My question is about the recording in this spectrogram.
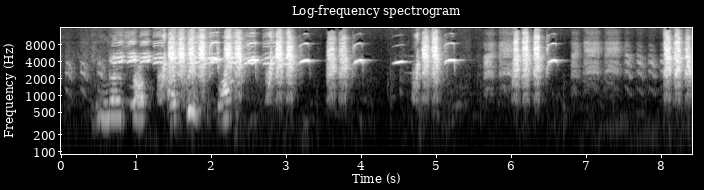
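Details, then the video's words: Shrike song, a loud varied burst of harsh buzzy and chattering notes mixed with clear whistled slurs, delivered in dense phrases separated by short pauses. "srigunting kicau"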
